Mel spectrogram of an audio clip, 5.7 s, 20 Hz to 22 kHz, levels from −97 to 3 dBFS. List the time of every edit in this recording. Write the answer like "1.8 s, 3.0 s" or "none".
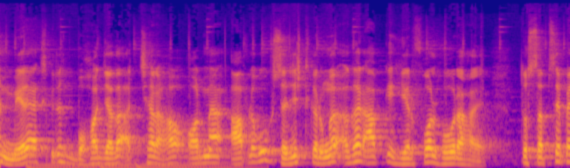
none

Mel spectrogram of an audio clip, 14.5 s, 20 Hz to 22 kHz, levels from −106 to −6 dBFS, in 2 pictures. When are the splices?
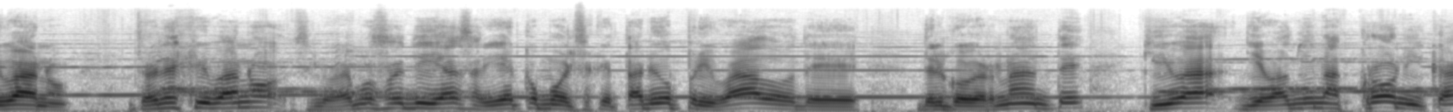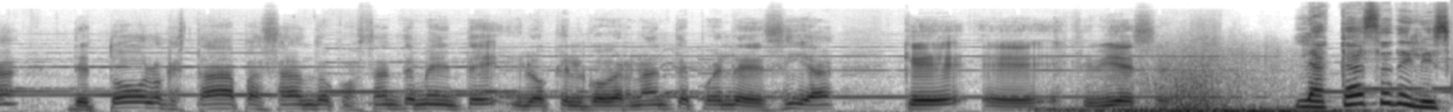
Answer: none

